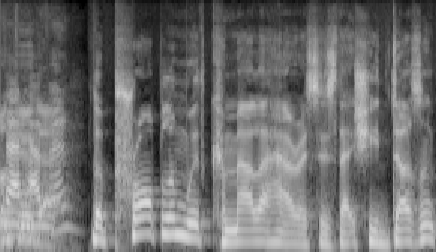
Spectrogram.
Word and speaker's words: Kamala: name for me please it's kamala yeah just think of like a comma and add a lot okay well did joe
